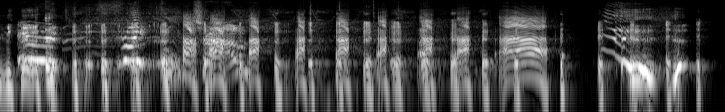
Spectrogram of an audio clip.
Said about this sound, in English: Woke up with a frightful cough this morning. Couldn't shift the blasted thing.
